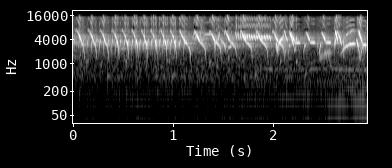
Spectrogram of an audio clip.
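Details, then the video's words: Contest canary singing meant to trigger song in other canaries: rapid chattering trill followed by a sustained buzzy whistle and a looping sweep. "ADU GACOR KENARI ISIAN"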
